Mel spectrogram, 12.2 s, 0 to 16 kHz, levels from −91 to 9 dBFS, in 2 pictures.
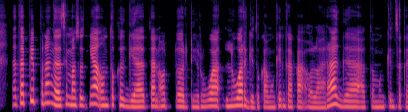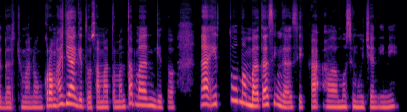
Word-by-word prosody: nah 255 - -6
tapi 330 +4 +4
pernah 315 -2 0
enggak 230 -3 +6
sih 265 - -2
maksudnya 240 +2 +3
untuk 230 +1 0
kegiatan 190 0 +1
outdoor 195 -2 -2
di 185 - -4
rua 200 +3 +1
luar 220 +2 +4
gitu 175 -1 -5
Kak, 175 - -5
mungkin 210 +4 -4
Kakak, 180 -1 -2
olahraga 185 +2 +1
atau 175 +1 -8
mungkin 180 +2 -5
sekedar 175 -3 -7
cuma 170 -2 -7
nongkrong 170 +6 0
aja 280 -1 +5
gitu 185 -6 -3
sama 175 0 -2
temen-temen 225 +6 -1
gitu, 175 -2 -8 0.4
nah 270 +1 +4
itu 280 +9 -6
membatasi 245 -1 +4
engggak 170 -4 -2
sih 175 0 -10
Kak, 185 +2 -3
eee, 180 -1 -1
musim 180 0 -2
hujan 175 0 -5
ini? 180 +3 -5
190 Hz, 180 wpm, -24 LUFS, 175-230 Hz, 0.4 s, enggak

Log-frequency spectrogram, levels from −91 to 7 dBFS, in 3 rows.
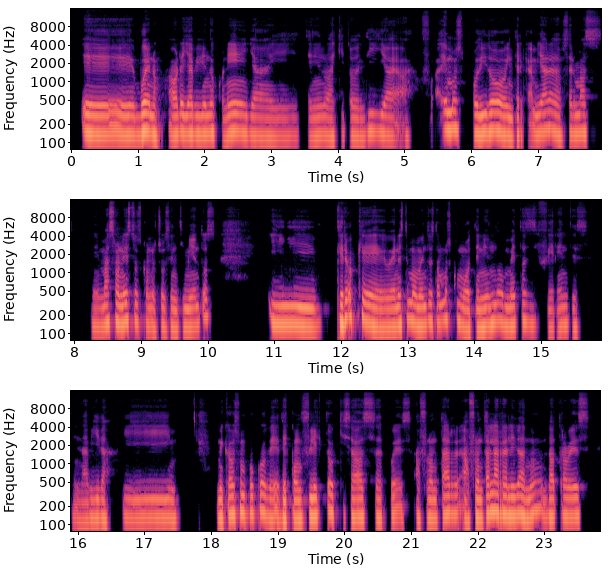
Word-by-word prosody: eh, 135 - +4
bueno, 145 -1 +4
ahora 140 +2 +1
ya 140 0 +3
viviendo 140 +1 +1
con 125 -2 -7
ella 135 -4 0
y 125 +1 -8
teniéndola 130 +1 -3
aquí 125 +2 -8
todo 130 -2 -5
el 125 0 -4
día, 140 -4 -4 0.4
hemos 160 0 +2
podido 145 +1 +4
intercambiar, 140 +3 -1
ser 140 +2 -4
más, 145 0 -4 0.3
más 140 +2 -2
honestos 155 0 +1
con 140 -2 -5
nuestros 125 0 -4
sentimientos. 130 +7 -3 0.8
Y 140 -2 +3 0.2
creo 170 +3 +3
que 145 -8 +2
en 130 +2 +2
este 140 +4 -1
momento 145 -1 +2
estamos 155 +2 -2
como 130 -6 -1
teniendo 135 +5 +1
metas 140 +2 -1
diferentes 130 -1 -8 0.2
en 115 - -8
la 115 - -4
vida. 125 -2 -1 0.2
Y 130 0 -2 0.6
me 130 - +2
causa 145 +4 +1
un 150 - 0
poco 150 +1 0
de 130 -2 0
de 120 -1 +2
conflicto, 135 +4 +1
quizás, 135 -2 -2 0.2
pues, 65 +10 -5
afrontar 130 +4 -1
afrontar 130 +4 +1
la 165 0 +6
realidad, 145 -1 +4
¿no? 155 +7 +1
La 130 -1 0
otra 140 +1 -3
vez 140 +1 -1
135 Hz, 140 wpm, -24 LUFS, 130-145 Hz, 0.8 s, la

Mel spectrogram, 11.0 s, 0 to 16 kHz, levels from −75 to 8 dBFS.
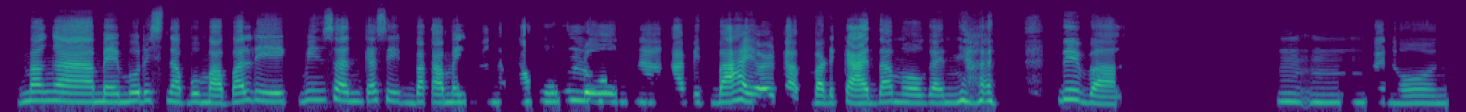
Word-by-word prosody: mga 265 -2 +4
memories 260 +2 0
na 250 -3 0
bumabalik, 250 +3 0
minsan 295 -2 0
kasi 275 0 -2
baka 235 +1 +1
may 235 - 0
mga 240 0 -13 0.2
nahulog 255 -1 +1
na 235 -2 -6 0.2
kapitbahay 240 +3 +3
or 225 - +5
kabarkada 220 0 +3
mo 230 -1 0
ganyan, 235 +4 -1 0.5
di 320 -1 +3
ba? 210 -4 +1 1.2
Mm, 235 -2 -5 0.2
ganun. 215 -1 -7
245 Hz, 110 wpm, -24 LUFS, 230-265 Hz, 1.2 s, or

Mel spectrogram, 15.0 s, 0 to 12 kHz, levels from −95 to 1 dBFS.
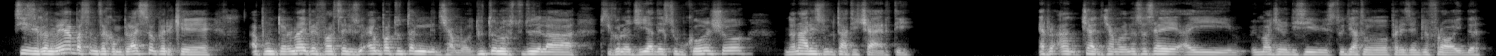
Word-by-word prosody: Sì, 190 - +1
secondo 160 -1 +6
me 170 - +5
è - - +3
abbastanza 180 -7 +1
complesso 155 +4 +1
perché 135 -4 -1 0.3
appunto 155 +1 +1
non 155 +2 +4
hai 180 0 +5
per 165 0 +1
forza 155 +1 +1
il 150 - +2
risu 155 +4 -1
è 165 - -3
un 170 - +1
po' 175 +1 +1
tutto 165 0 -2
l 155 -3 +4
diciamo, 115 -5 -6
tutto 160 +4 +1
lo 155 0 +8
studio 150 0 -3
della 140 -3 +2 0.2
psicologia, 145 +1 0
del 145 -1 0
subconscio, 165 +4 -2 0.3
non 140 +4 -3
ha 165 - +4
risultati 140 -4 0
certi. 105 0 -4 1.3
È 150 - 0
pro 160 - -3
an 150 -2 -2
cioè, 155 -2 +2
diciamo 145 0 -4
non 150 +2 -2
so 155 - -4
se 155 -1 +2
ha - - -7
hai, 130 +1 -4
immagino 135 +1 -3
di 130 - -6
sì, 130 0 -3
studiato 130 0 -3
per 130 0 -5
esempio 130 0 -4
Freud. 120 -2 -2
145 Hz, 190 wpm, -22 LUFS, 130-155 Hz, 1.3 s, lo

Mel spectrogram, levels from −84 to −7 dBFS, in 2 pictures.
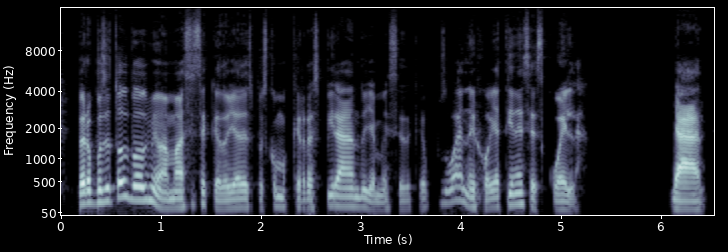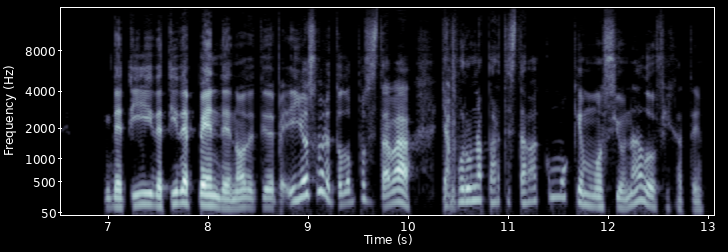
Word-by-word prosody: pero, 165 +3 +5
pues, 180 +1 0
de 195 - +1
todos 245 +5 +2
modos, 210 -1 +2
mi 185 - 0
mamá 115 +1 +2
sí 145 - -8
se 160 - -3
quedó 100 - -4
ya 110 +1 0
después 110 -1 -6
como 125 -2 -8
que - - -7
respirando 130 +2 -1
y - - -4
ya - - -3
me 90 -1 -10
dice 100 -1 -12
que 115 - -13
"pues 170 +6 -23
bueno, 200 -8 -4
hijo, 120 - -4
ya 120 - -1
tienes 155 +3 -3
escuela". 100 -1 -3 0.9
Ya, 100 -1 +7 0.5
de 120 0 +1
ti 155 +2 -1
de 135 -3 +4
ti 165 - -2
depende, 140 -9 +7
¿no? 115 +3 0
De 120 - -5
ti 115 - -8
depende 120 +7 -4
"Y - - -3
yo 270 +3 +5
sobre 335 +4 -1
todo, 165 +3 -5
pues 230 -1 -10
estaba - - +3 0.3
ya, - - -2
por 190 0 -1
una 205 +1 -1
parte, 185 0 -10
estaba 180 +2 -6
como 245 +4 -11
que 175 - -3
emocionado, 130 - -3
fíjate, 100 -5 -15
140 Hz, 235 wpm, -25 LUFS, 115-185 Hz, 0.9 s, Ya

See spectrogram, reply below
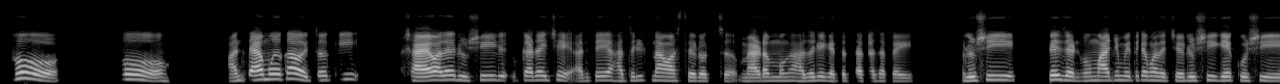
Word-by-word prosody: हो. 280 - +4 0.7
हो. 195 -9 +1 0.6
आणि 165 +4 -2
त्यामुळे 230 +3 +5
काय 265 -1 +5
व्हायचं 200 -4 +2
की 245 0 -7 0.5
शाळेवाले 200 +4 +7
ऋषी 200 +2 -4 0.2
करायचे 195 0 -1
आणि 155 +1 -7
ते 190 0 -1
हजेरीत 180 +1 -6
नाव 185 -2 +2
असतंय 170 0 -4
रोजचं. 160 -1 -5
मॅडम 160 +2 +3
मग 170 - -6
हजेरी 175 +2 -2
घेतात 160 -2 -4
सकाळ-सकाळी, 155 -1 -5 0.6
"ऋषी, 210 +4 +1 0.5
प्रेझेंट." 200 -5 +3
मग 180 +1 -6
माझे 190 +1 +2
मित्र 195 0 -3
म्हणायचे, 180 -3 -2
"ऋषी 185 +2 -2
घे 185 0 +2
कुशी, 175 0 -2
185 Hz, 140 wpm, -25 LUFS, 170-200 Hz, 0.7 s, शाळेवाले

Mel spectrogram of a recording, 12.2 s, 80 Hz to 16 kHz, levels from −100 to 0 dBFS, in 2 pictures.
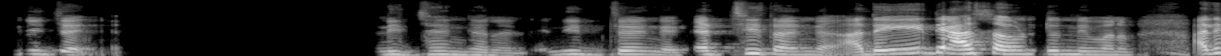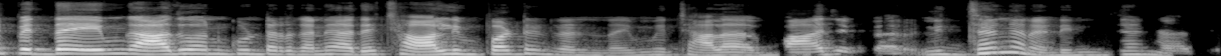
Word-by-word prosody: నిజంగా. 220 -4 -8 1.4
నిజంగానండి. 185 -6 -10
నిజంగా. 210 -3 -6
ఖచ్చితంగా! 215 -3 -3
అదే 230 +5 +2 0.2
ధ్యాస 265 -2 +8 0.2
ఉంటుంది 225 -2 -6
మనం. 190 -1 -9 0.4
అది 300 - +1
పెద్ద 265 -1 +3 0.2
ఏమి 250 +2 +3
కాదు 225 +3 +7
అనుకుంటారు 235 -2 -6
కానీ, 215 +3 -5
అదే 210 +1 -4
చాలా 200 0 +5
ఇంపార్టెంట్ 235 -1 -4
అండి 155 -2 -15
మీరు 185 -1 -14
చాలా 165 +2 -2 0.3
బా 175 0 +1 0.2
చెప్పారు. 145 -8 -14
నిజంగానండి! 220 - -4
నిజంగా 210 +4 -13
అది. - - -17
215 Hz, 125 wpm, -23 LUFS, 185-235 Hz, 1.4 s, ధ్యాస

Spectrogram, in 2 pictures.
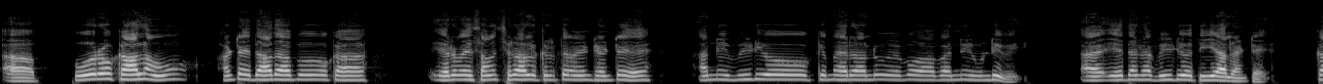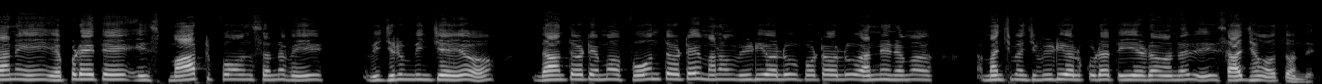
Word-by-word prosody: ఆహ్, 155 -1 +2 0.4
పూర్వకాలం 235 +1 +7 0.7
అంటే 225 +4 +1 0.2
దాదాపు 220 +1 +5 0.2
ఒక 210 0 -2 1.1
20 220 +2 +4
సంవత్సరాల 220 +1 +3
క్రితం 210 +1 -1
ఏంటంటే, 205 0 -2 0.8
అన్ని 220 +3 -3 0.2
వీడియో 230 0 +1 0.5
కెమెరాలు 215 0 0 0.2
ఏవో 220 +2 -5 0.2
అవన్నీ 210 +2 -4
ఉండేవి. 200 - -1 0.7
ఆహ్, 185 0 +3 0.2
ఏదైనా 215 +1 0
వీడియో 215 0 +3
తీయాలంటే. 160 -9 +3 0.6
కానీ 225 +1 +1 0.3
ఎప్పుడైతే 235 +2 +1 0.3
ఈ - - +1
స్మార్ట్‌‌ఫోన్స్ 225 +2 0
అన్నవి 205 -2 -4 0.7
విజృంభించాయో 215 +1 0 0.7
దాంతోటేమో 225 +2 +1 0.2
ఫోన్ 225 +4 -1
తోటే 245 0 +1 0.2
మనం 230 +1 -5 0.2
వీడియోలు, 230 0 -1 0.2
ఫోటోలు 220 +1 -4 0.2
అన్నినేమో 220 0 -4 0.7
మంచి 215 0 0
మంచి 210 -1 -5
వీడియోలు 230 -1 0
కూడా 220 +1 0
తీయడం 210 0 0
అనేది 210 -1 -4 0.2
సాధ్యం 200 +1 +2
అవుతుంది. 150 -9 -6
215 Hz, 90 wpm, -23 LUFS, 205-225 Hz, 1.1 s, పూర్వకాలం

